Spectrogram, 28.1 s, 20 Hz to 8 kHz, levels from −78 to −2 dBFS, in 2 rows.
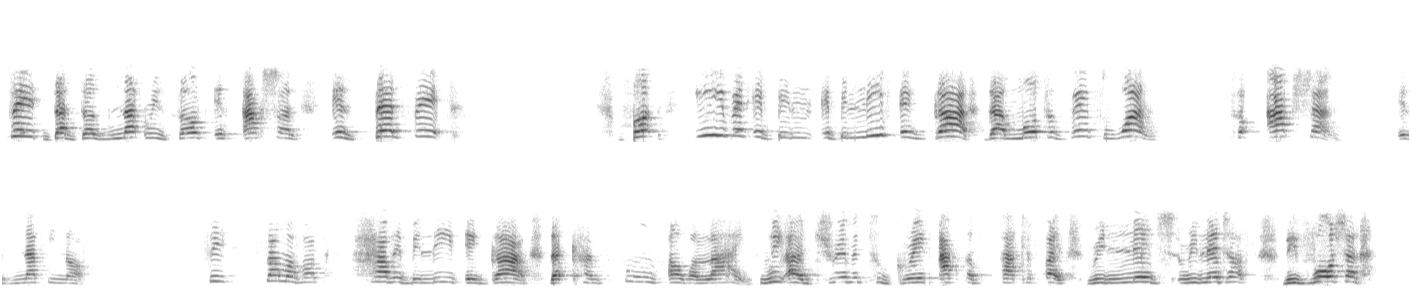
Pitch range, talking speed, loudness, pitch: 225-305 Hz, 105 wpm, -33 LUFS, 265 Hz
